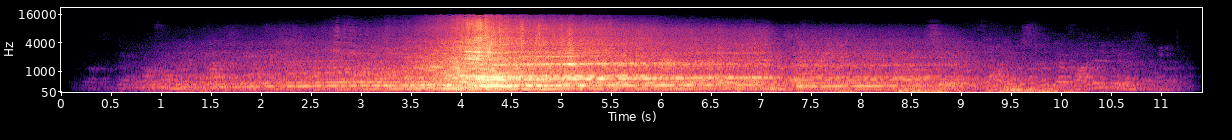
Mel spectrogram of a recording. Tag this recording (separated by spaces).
engine zoomh4 car sound accelerating field-recording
